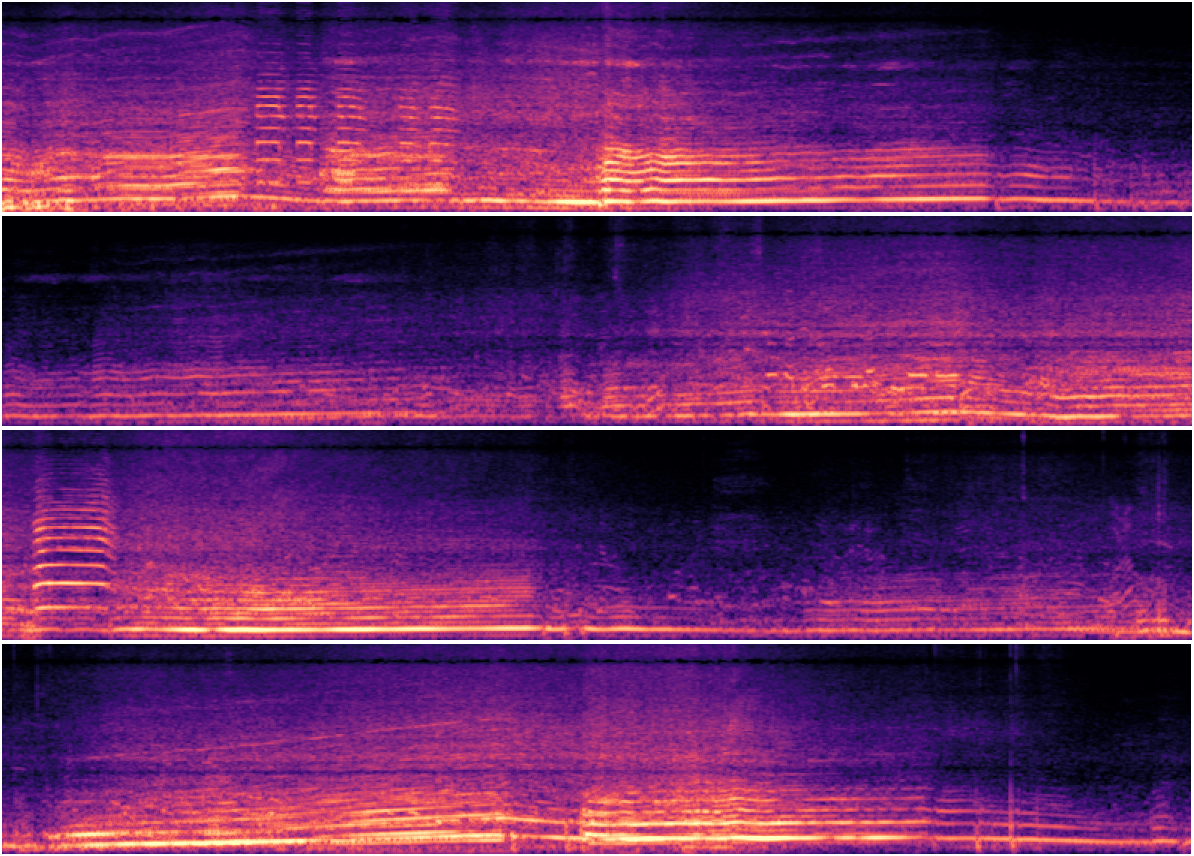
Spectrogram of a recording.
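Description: Three historic rally cars pass one after another through a hairpin. Each engine winds down as the car brakes into the bend, then revs up hard as it accelerates out on full throttle.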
